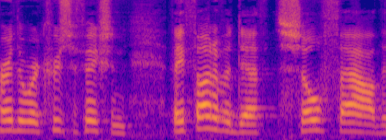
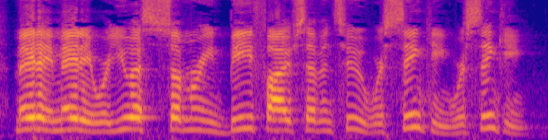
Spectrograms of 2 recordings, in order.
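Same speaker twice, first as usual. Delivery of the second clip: louder, higher desperate distress call from a sinking sub; urgent mayday call; 5 semitones higher, 8 dB louder than usual. Retold or imitated. Submarine captain radios the coast guard, loud, desperate shouting.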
